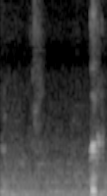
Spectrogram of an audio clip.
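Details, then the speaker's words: A single sharp, hiccup-like vocal burst after near silence from a person with Tourette syndrome, who says the tics worsen when nervous; a simple vocal tic. "do have some other issues um i don't know if any of y'all picked up on it or not but i do have tourette's syndrome and that's usually where it sounds like i'm hiccuping and what have you"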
